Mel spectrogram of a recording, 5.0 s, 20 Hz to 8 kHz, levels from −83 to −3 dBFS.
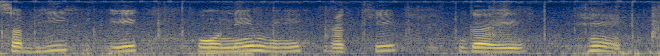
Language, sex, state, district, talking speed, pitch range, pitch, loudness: Hindi, female, Madhya Pradesh, Dhar, 85 wpm, 180-210 Hz, 195 Hz, -19 LUFS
